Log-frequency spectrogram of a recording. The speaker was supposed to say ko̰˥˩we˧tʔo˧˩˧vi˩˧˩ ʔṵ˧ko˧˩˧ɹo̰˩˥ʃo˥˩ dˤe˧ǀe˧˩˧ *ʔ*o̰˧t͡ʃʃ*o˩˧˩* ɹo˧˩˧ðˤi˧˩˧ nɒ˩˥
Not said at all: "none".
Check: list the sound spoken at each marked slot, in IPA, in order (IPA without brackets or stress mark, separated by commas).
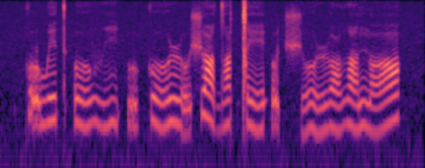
ʔ, o˩˧˩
